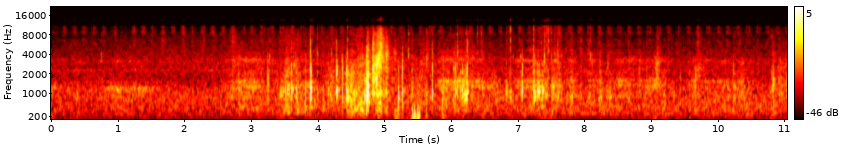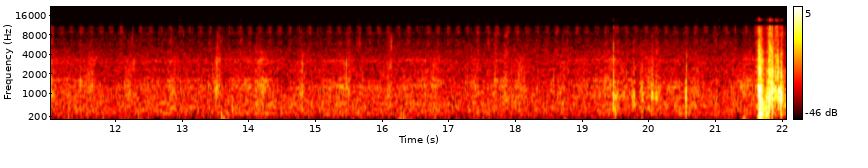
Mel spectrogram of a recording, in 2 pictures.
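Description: Quiet outdoor background hiss with scattered rustles and clicks from a handheld camera being moved, busiest a few seconds in, then a sudden loud noise right at the end.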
